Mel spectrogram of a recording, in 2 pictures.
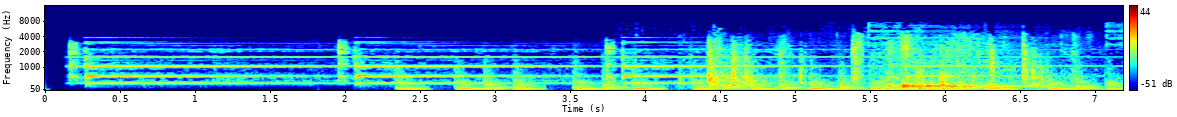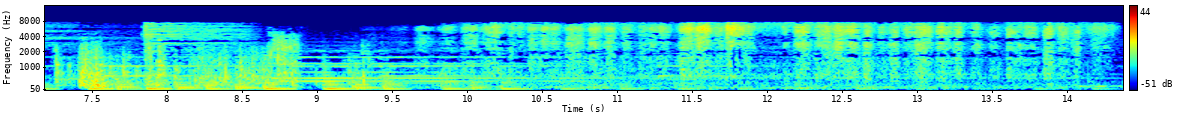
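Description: White chalk scrapes and taps across a blackboard in quick, scratchy strokes as a teacher writes the large characters 水从哪里来 ("Where does water come from"), mixed over a steady musical tune with a pulsing low beat; a brighter hiss of rubbing builds toward the end.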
